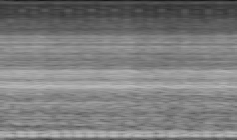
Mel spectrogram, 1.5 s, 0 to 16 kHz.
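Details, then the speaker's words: BMW E46 N42 at idle: harsh gritty whirring hiss from a very rough alternator bearing; separator also faulty, parts ordered. "ini bearing di alternatornya ini ini kedengarannya kasar kali ini luar biasa kasarnya untuk alternator"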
